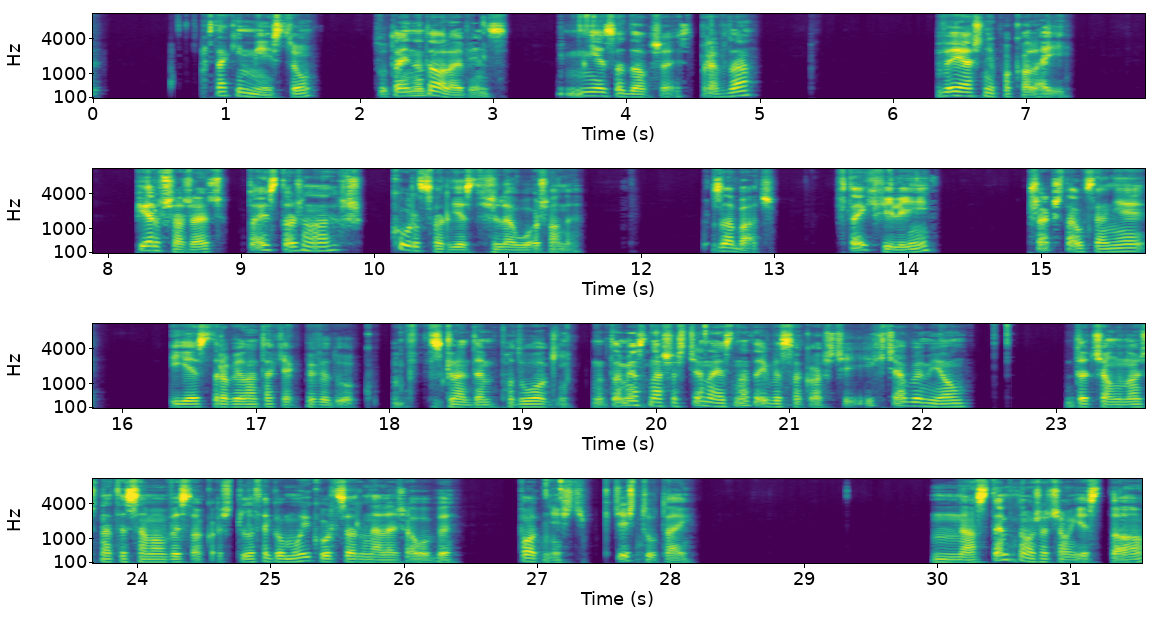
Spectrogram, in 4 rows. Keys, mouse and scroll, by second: 2.5 shift+middle click, 8.3 ctrl+z, 11.0 KP_3, 11.9 KP_1, 13.5 shift+click, 13.6 shift+middle click, 13.9 shift+click, 20.3 click, 22.5 click, 27.1 click.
